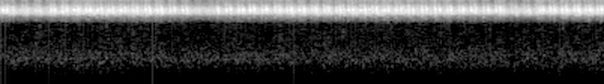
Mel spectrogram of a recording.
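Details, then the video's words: Stridulating crickets chirping: a piercing, unbroken high trill with a rapid shimmering pulse, steady in loudness from start to end, with no birds, voices or other sounds around it. "Most relaxing cricket sound"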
